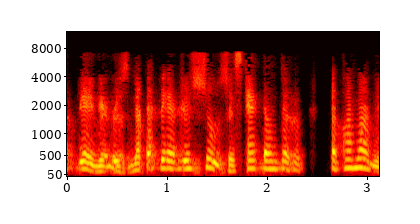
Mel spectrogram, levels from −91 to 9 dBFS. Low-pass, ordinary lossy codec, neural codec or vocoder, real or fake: 7.2 kHz; MP3, 32 kbps; codec, 16 kHz, 0.5 kbps, FreqCodec, smaller model; fake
